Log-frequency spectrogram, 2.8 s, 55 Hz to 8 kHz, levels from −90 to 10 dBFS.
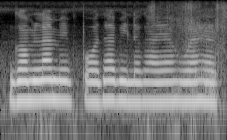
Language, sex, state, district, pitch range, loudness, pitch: Hindi, female, Jharkhand, Palamu, 215-225 Hz, -13 LUFS, 220 Hz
